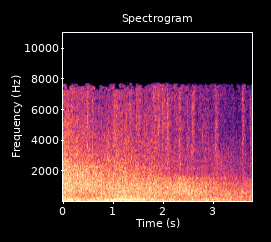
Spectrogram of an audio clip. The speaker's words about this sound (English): Insert unnecessary explosion.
